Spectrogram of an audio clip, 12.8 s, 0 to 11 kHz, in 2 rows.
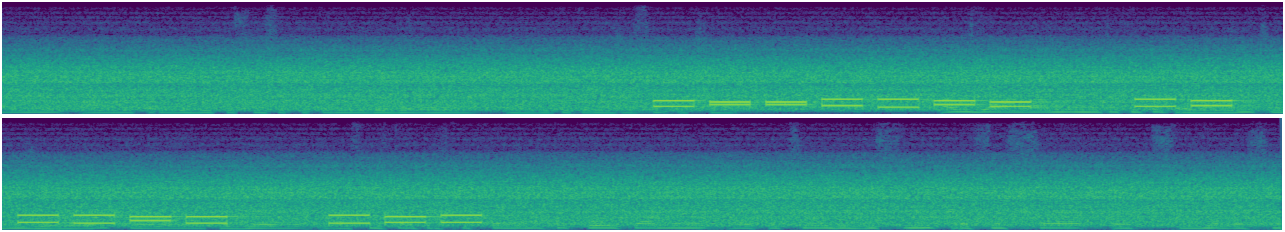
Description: DTMF, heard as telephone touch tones, dialled by machine, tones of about 200 ms, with radio hiss. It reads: 5**9304 68 6302 356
